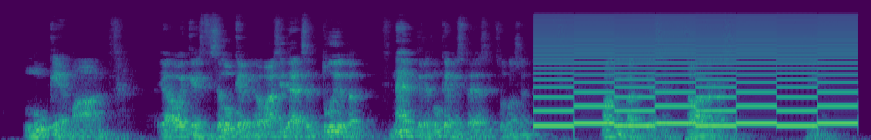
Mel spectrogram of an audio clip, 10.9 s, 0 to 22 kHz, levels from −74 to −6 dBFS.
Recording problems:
off-mic speech; far
room echo; noticeable; dies away in 0.6 s
siren; loud; from 6.5 s on; peak 5 dB above the speech

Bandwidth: 14.5 kHz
